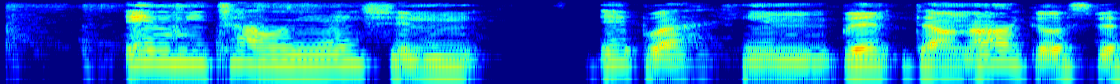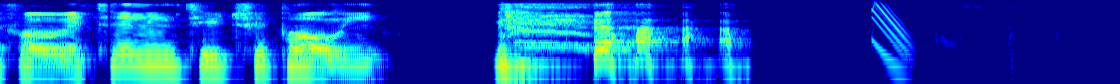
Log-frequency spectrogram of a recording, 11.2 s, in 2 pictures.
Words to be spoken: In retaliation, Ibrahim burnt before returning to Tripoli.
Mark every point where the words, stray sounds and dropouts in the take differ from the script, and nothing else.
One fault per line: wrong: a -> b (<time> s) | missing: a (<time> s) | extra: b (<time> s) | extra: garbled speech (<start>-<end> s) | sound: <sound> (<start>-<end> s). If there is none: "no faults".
extra: down Argos (4.5 s)
sound: laugh (8.1-9.4 s)
sound: chirp (10.0-10.2 s)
